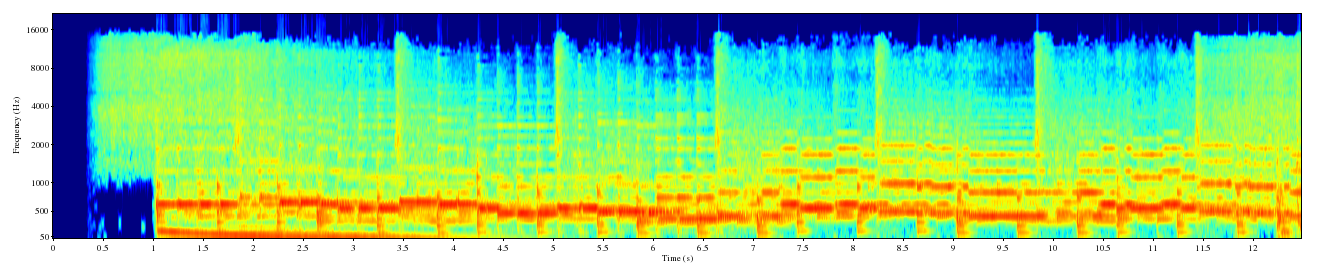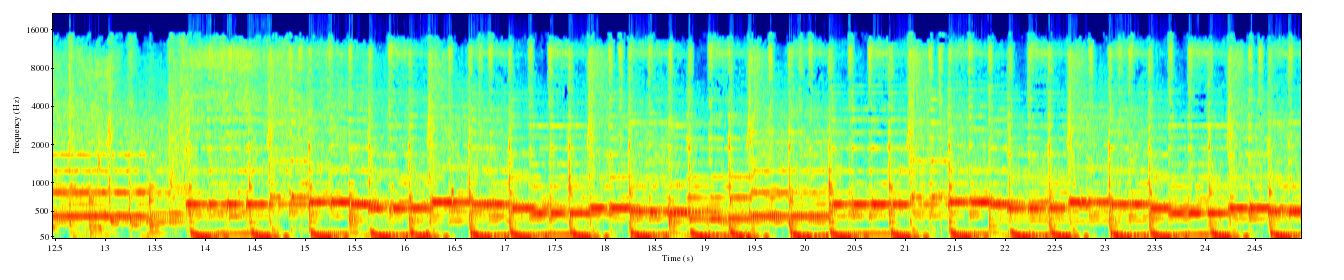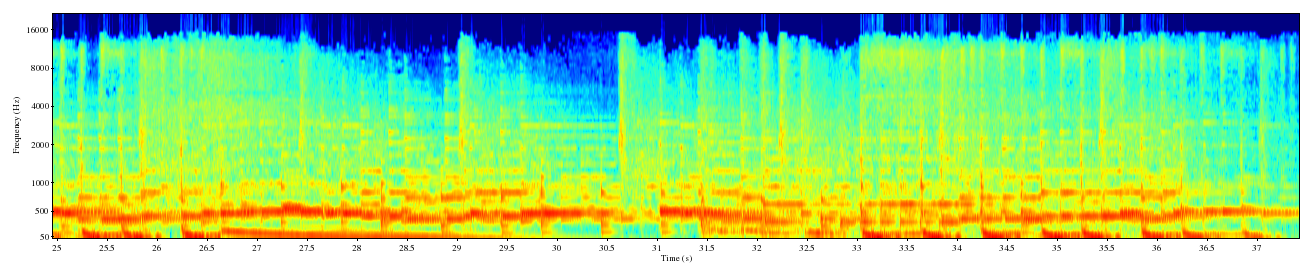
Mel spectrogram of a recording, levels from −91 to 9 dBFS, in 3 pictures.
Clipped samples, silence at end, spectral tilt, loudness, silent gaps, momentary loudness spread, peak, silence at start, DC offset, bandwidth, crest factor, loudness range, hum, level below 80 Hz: 1%; 0 s; -5 dB/octave; -9 LUFS; none; 4 LU; 0 dBFS; 0.45 s; under 0.1%; 15.5 kHz; 8 dB; 2 LU; none; -14 dBFS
